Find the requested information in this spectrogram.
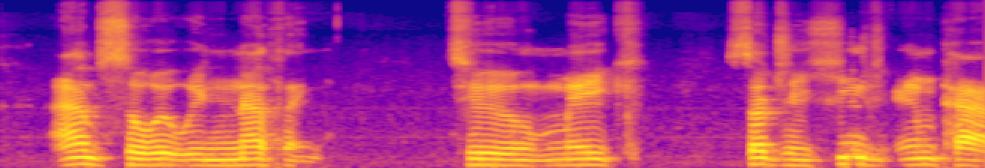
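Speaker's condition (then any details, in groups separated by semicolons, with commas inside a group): Cerebral palsy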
